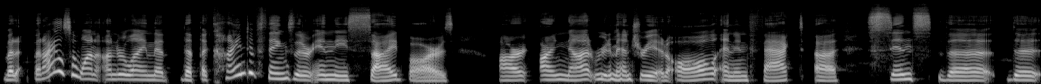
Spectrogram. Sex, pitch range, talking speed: female, 185-235 Hz, 180 wpm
